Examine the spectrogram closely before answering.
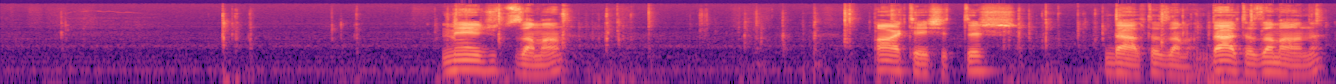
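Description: Keys click softly on a computer keyboard.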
